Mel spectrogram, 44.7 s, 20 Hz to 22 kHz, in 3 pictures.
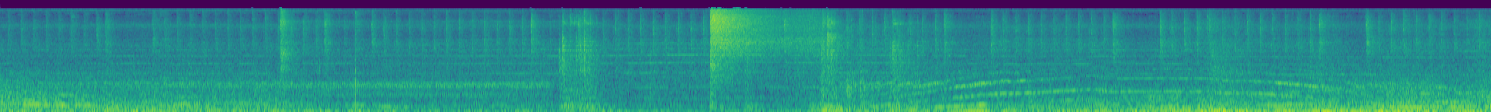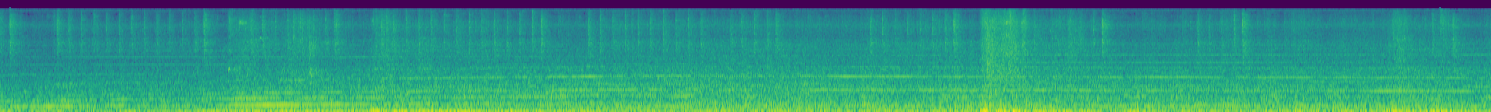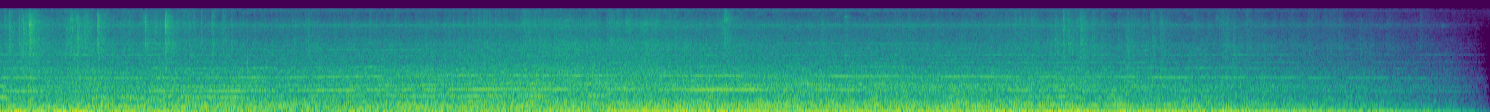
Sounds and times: inside of an empty trolleybus driving 0:00.0 - 0:44.7

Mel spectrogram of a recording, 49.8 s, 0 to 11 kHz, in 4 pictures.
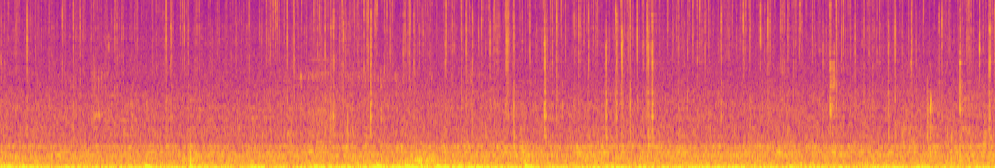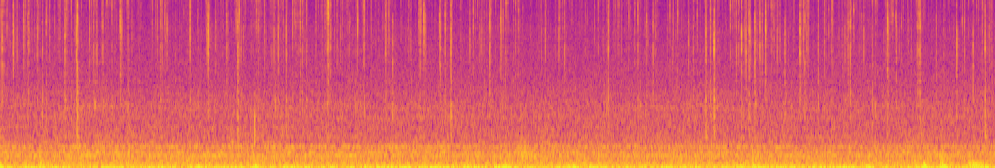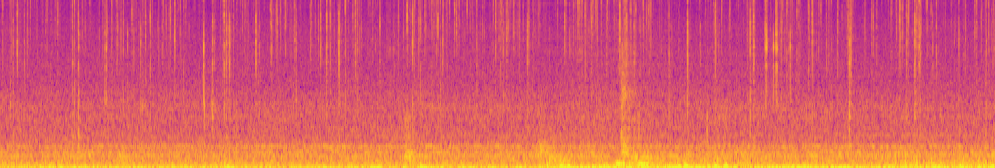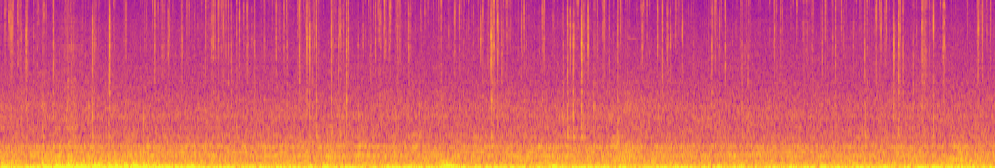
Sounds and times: crackling foam in the sink 0:00.0 - 0:49.7

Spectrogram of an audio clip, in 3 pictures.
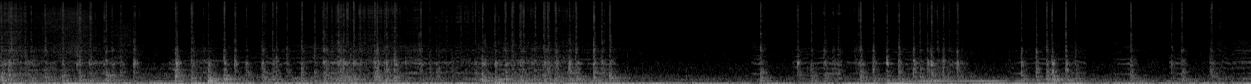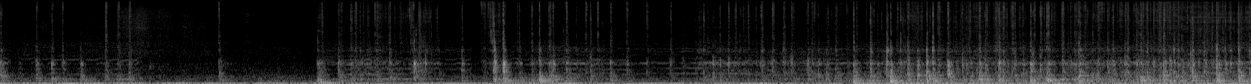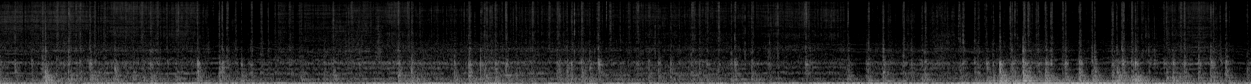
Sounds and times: fruit flies trapped under a plastic wrap 0:18.9 - 0:37.5

